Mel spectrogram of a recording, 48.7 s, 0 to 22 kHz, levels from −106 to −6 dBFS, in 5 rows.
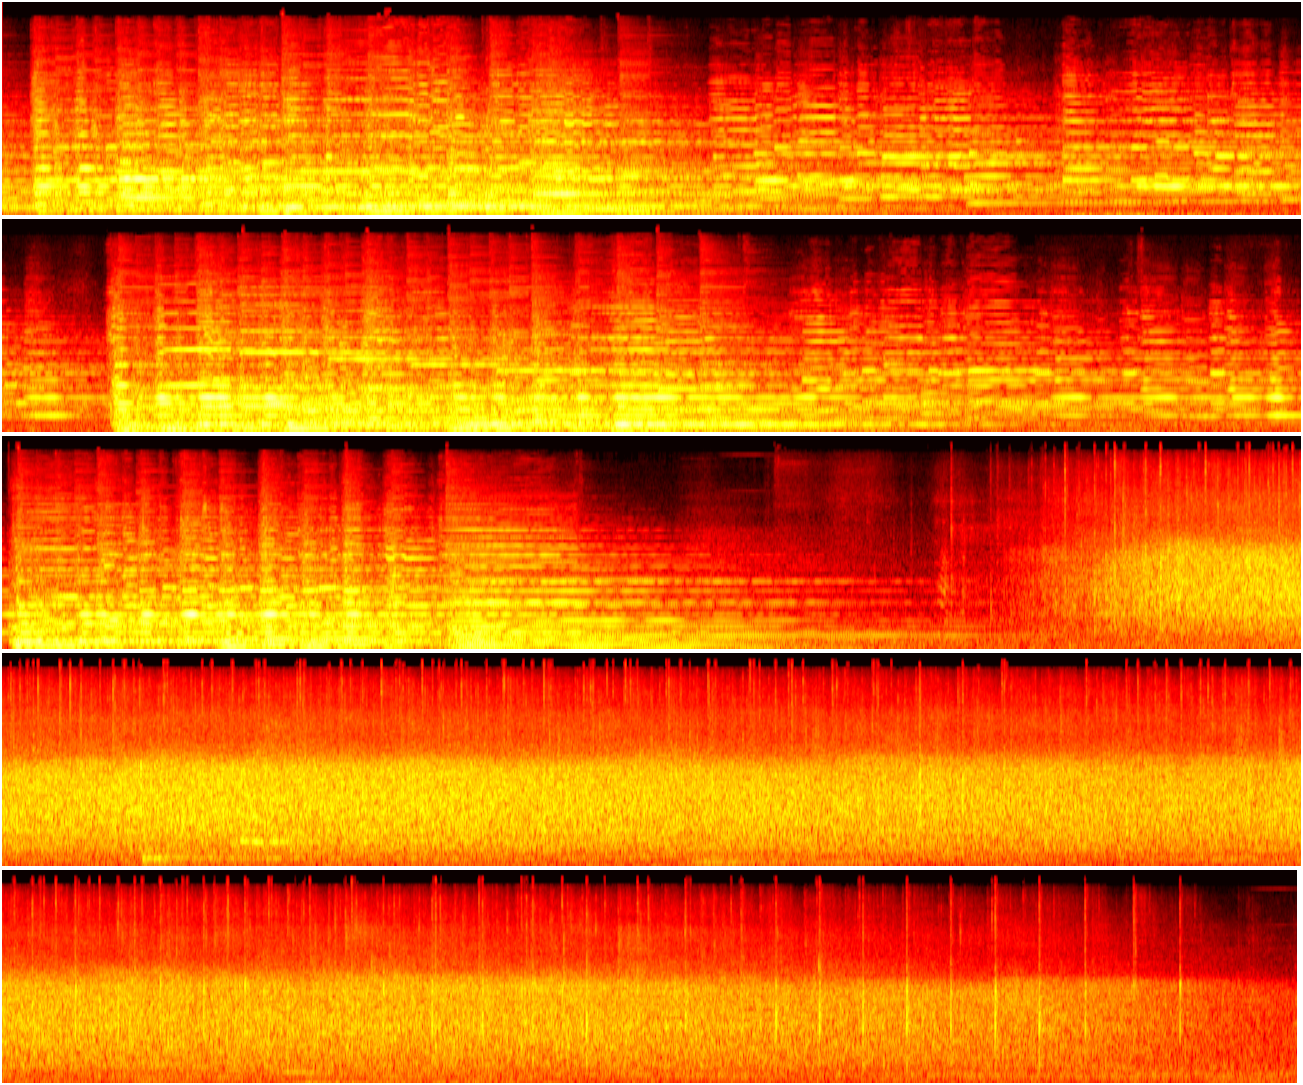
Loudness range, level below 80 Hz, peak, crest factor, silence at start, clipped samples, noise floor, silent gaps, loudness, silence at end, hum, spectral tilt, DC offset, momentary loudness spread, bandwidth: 10 LU; -42 dBFS; -4 dBFS; 20 dB; 0 s; under 0.1%; -49 dBFS; none; -24 LUFS; 0 s; none; -5.5 dB/octave; under 0.1%; 13 LU; 18.5 kHz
